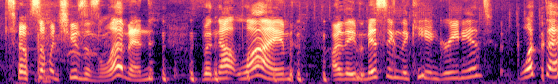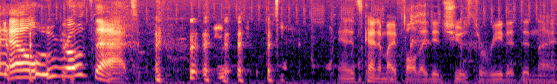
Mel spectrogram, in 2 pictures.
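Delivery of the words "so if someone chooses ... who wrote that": exasperated. Real, not acted. Mock outrage at the calendar.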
